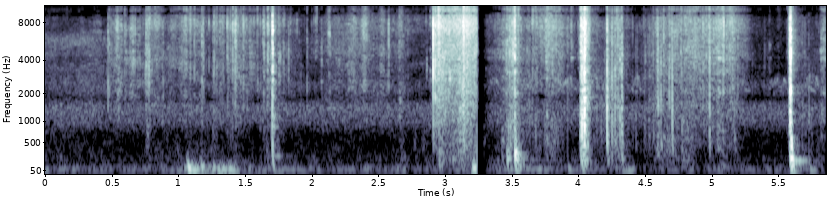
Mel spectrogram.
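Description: Machete and digging tool chopping into soil and roots at the base of a wild bamboo shoot, with crunching of dry bamboo leaf litter: a couple of dull thumps, then a noisy burst about three seconds in and a run of sharp chops.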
